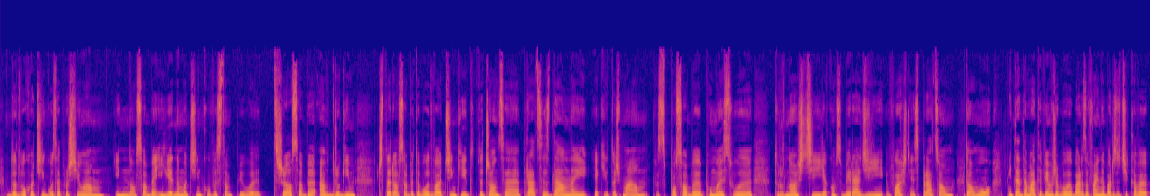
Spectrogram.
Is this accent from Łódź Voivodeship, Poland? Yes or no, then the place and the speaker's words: no; Warsaw, Masovian Voivodeship, Poland; moved away as an adult; now in Masuria, Poland; Ja jestem oryginalnie z Warszawy, mieszkam teraz na Mazurach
